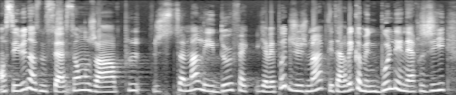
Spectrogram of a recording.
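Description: The speaker, with a Quebec accent, talks at a fairly quick pace with ordinary pitch variation. Noticeable background noise can be heard. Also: woman. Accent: Québécois French. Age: 20s. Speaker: podcast co-host. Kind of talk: casual chat.

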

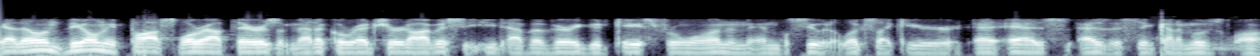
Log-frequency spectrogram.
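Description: A man with a very deep, low voice speaks very fast in a flat monotone. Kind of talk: casual interview chat.

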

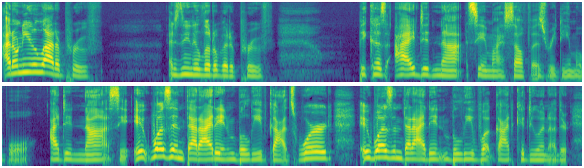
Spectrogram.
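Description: The voice is an unremarkable speaking voice with ordinary pitch variation. It moves at a fairly quick pace. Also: woman, medium pitch for a woman. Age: 40s. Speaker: podcast host. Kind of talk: casual chat.

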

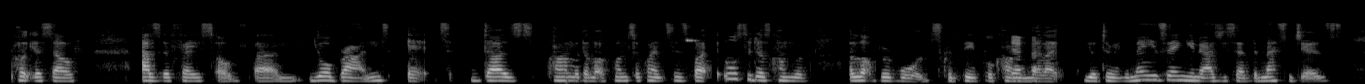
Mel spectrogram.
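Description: A woman speaks in an ordinary speaking voice at a fairly low pitch and moderate pace, with fairly even intonation. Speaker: podcast host. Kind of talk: casual interview chat.

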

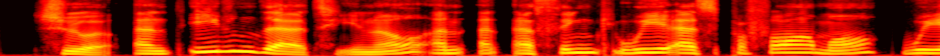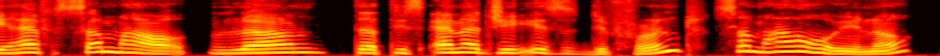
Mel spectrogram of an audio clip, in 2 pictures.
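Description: In a German accent, the speaker talks at a moderate pace with hardly any pauses and very wide pitch swings, in a dry, close sound with no echo against a quiet background. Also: man, high pitch for a man. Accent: German-accented English with Cologne tinge. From Germany, Cologne. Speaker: podcast host and visual artist. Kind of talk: casual interview chat. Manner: animated, repetitive stammering.

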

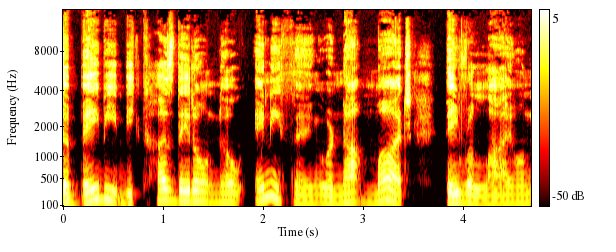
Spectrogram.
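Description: Somewhat breathy and dark, mellow in tone, a man's medium-pitched voice holds fairly even intonation. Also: dry, close sound with no echo. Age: 20s. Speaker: podcast co-host, father and real estate investor. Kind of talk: casual chat.

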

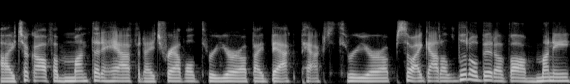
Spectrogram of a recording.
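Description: A woman's very deep, low-pitched voice, fairly even in intonation, at a fairly quick pace. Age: 40s. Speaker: blogger in addiction recovery. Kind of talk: personal testimony in interview.

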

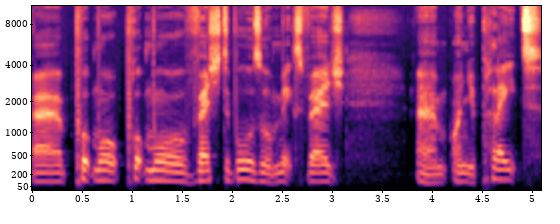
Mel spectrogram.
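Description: This man's voice sits at a medium pitch with flat, monotone intonation. The sound is dry and close, with no echo. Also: fairly slow pace. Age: 40s. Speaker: podcast co-host. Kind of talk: casual chat. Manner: halting.

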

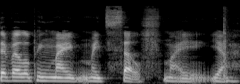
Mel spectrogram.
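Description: Spanish-accented speech from a woman. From Colombia. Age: 20s. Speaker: yoga instructor. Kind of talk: interview.

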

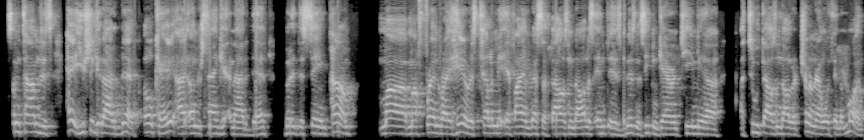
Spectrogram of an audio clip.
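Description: Very fast is the pace of this man's speech, at a fairly high pitch. His loudness stays very even, and his intonation is fairly even. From Guyana. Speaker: podcast host. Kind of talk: casual chat.

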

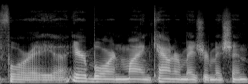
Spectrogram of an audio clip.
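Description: There is noticeable background noise as a man talks in a medium pitch with fairly even intonation. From San Francisco Bay Area. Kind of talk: interview answering questions.

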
